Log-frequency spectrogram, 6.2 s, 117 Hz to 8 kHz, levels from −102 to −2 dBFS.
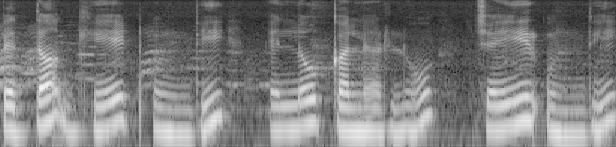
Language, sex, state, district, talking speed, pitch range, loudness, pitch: Telugu, female, Andhra Pradesh, Sri Satya Sai, 80 wpm, 185-230 Hz, -19 LUFS, 190 Hz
